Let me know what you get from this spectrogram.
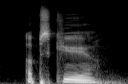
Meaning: obscure (dark, faint or indistinct)
- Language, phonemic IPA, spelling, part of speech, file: French, /ɔp.skyʁ/, obscur, adjective, Fr-obscur.ogg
